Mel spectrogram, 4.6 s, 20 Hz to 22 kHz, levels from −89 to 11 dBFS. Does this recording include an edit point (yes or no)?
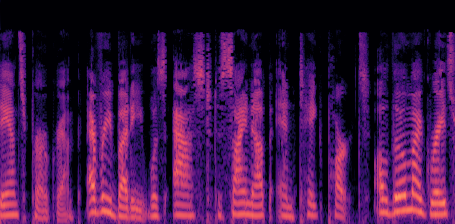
no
